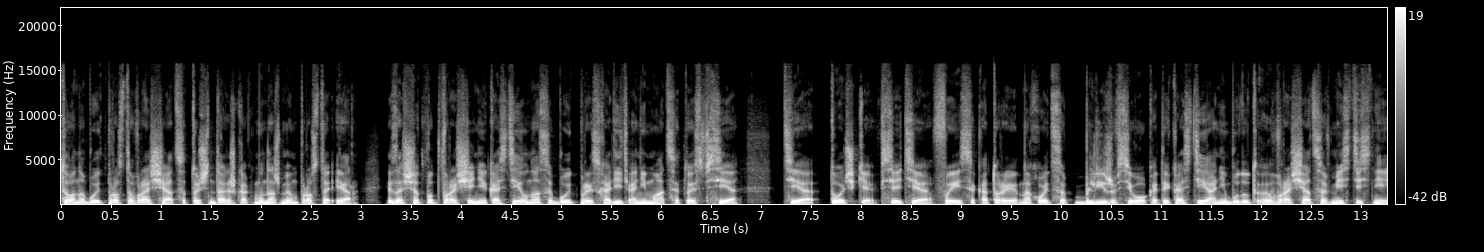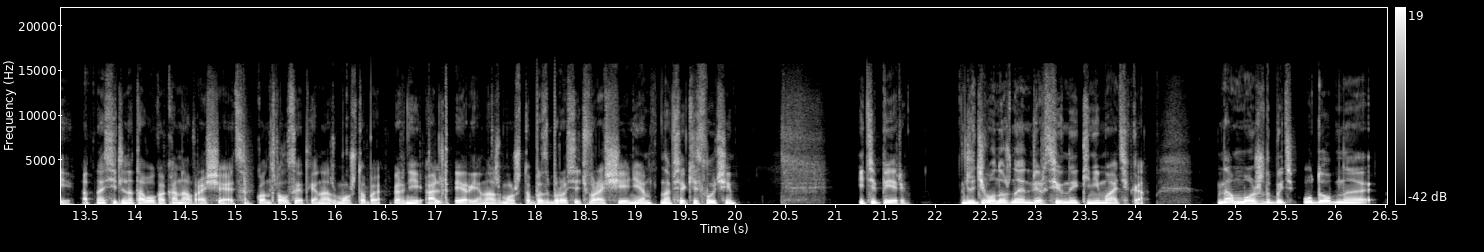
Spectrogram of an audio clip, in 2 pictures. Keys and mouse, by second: 1.0 r, 6.7 shift+middle drag, 15.5 ctrl+z, 16.2 right click, 17.5 alt+r, 18.8-21.7 middle drag, 22.0 shift+middle click, 24.4 shift+middle click.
